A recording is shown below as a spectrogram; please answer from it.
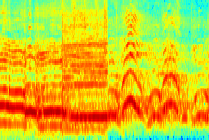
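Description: Voices singing loudly, without words: a held note that bends in pitch, then rapid yodel-like whoops rising and falling about three times a second from about halfway through.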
